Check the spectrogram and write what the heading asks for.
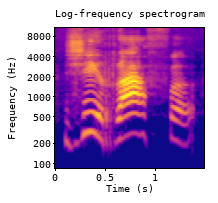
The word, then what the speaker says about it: girafa: Girafa, o rá é que tem mais ênfase.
